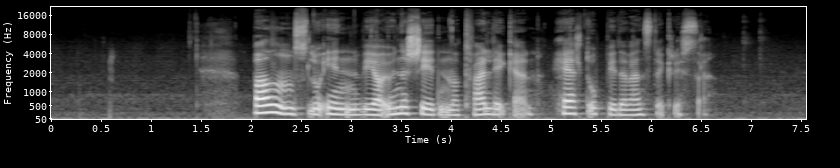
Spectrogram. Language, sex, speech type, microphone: Norwegian, female, read, Shure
